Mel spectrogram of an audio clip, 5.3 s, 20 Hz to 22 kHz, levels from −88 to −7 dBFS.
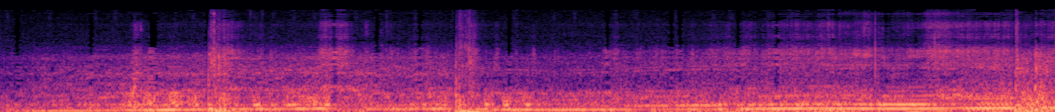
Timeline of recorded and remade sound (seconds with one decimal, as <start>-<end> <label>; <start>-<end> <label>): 0.0-4.2 recorded; 4.2-4.8 remade; 4.8-5.3 recorded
